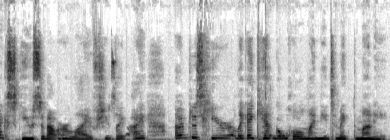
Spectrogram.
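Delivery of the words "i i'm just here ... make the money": higher-pitched mock-upset pleading; tearful complaining, imitated. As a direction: imitate a coworker pleading through tears. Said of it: "started crying and complaining".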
